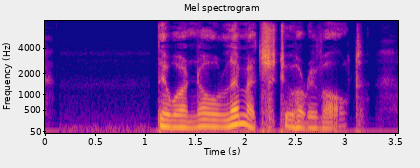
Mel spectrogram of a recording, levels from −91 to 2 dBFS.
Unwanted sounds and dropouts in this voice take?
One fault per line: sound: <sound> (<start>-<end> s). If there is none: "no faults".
no faults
